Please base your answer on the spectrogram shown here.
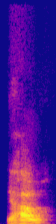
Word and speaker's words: Yahweh: Yahweh. That's how you pronounce the Most High name.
